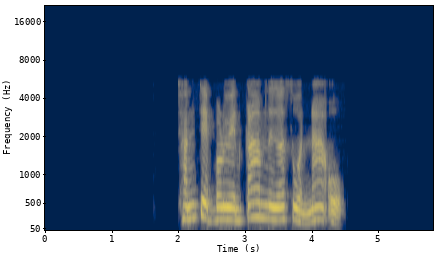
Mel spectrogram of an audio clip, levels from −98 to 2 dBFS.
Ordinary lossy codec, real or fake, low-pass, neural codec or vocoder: none; real; 5.4 kHz; none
